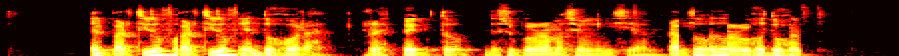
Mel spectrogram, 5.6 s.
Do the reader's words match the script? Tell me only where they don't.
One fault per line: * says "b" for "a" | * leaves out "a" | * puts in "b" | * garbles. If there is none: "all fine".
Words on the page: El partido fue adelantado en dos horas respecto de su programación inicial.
* says "partido" for "adelantado"
* garbles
